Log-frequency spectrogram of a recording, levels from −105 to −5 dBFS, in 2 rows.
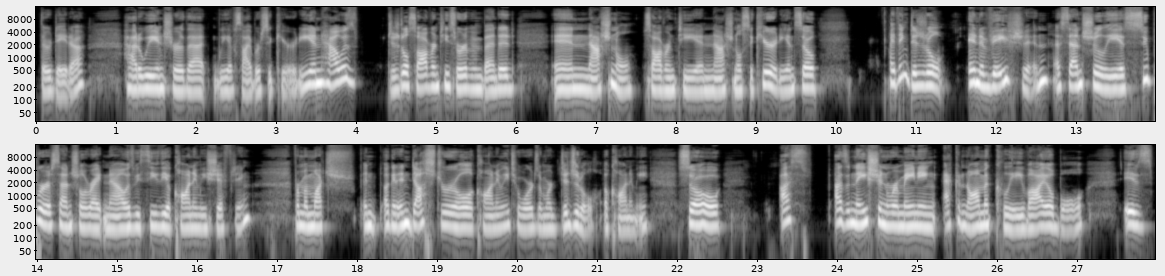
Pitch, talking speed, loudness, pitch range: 185 Hz, 135 wpm, -18 LUFS, 170-215 Hz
